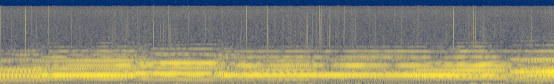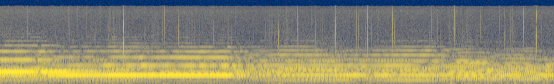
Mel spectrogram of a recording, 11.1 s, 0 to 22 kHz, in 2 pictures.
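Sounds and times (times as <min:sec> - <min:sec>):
vinyl record clicks: 0:00.0 - 0:11.0.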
